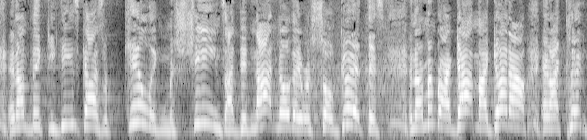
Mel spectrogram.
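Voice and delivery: loud, high-energy sermon storytelling; animated preaching. Real, not acted. Preacher telling the congregation a wild duck-hunt story, animated preaching. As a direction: punch out the tale with driving momentum.

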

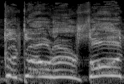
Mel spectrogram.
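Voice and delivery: high-pitched, loud parental shout; retold yelling. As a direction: re-enact an impatient dad's yell. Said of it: "I'm, I'm, I'm yelling".

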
